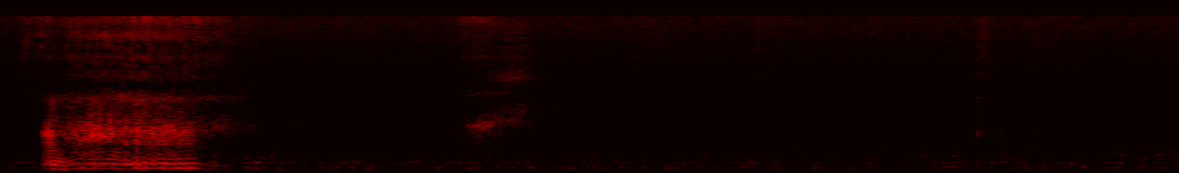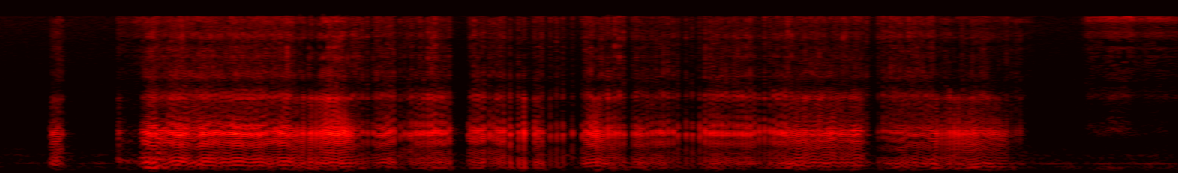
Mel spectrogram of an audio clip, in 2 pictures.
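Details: A sleeping Shih Tzu snoring: a short loud rasping snore at the start, a long quiet pause, then a drawn-out, rough, buzzing snore lasting several seconds with fluttering breaks.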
